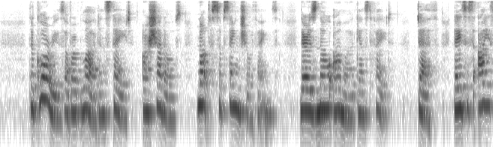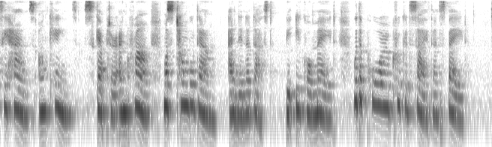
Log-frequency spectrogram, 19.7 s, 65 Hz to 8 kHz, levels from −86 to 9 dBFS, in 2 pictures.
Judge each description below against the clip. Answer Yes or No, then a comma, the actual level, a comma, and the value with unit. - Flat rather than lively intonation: No, average, 3.7 semitones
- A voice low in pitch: No, high, 205 Hz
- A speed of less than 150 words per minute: Yes, average, 140 wpm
